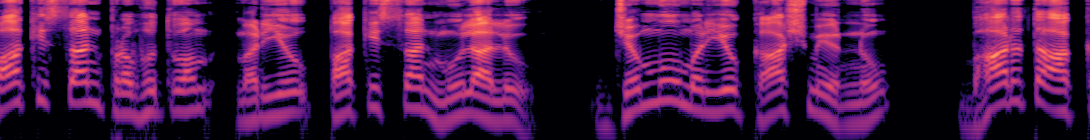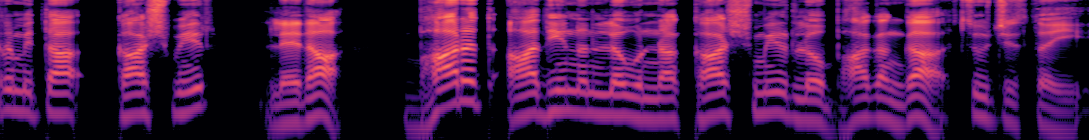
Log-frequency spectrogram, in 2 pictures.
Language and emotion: Telugu, neutral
